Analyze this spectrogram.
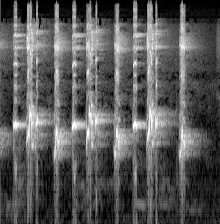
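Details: Yellow-vented Bulbul kept in a cage and placed outdoors in the morning: cheerful rapid chatter of sharp-edged, slurred whistles in short doublets, about eight phrases before falling quiet.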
